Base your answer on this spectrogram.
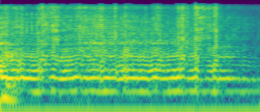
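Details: Indoors, a queen buff-tailed bumblebee crawls up a windowpane after failing to escape the house; a short, steady, deep buzzing drone with layered harmonics, fading a little at the close.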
